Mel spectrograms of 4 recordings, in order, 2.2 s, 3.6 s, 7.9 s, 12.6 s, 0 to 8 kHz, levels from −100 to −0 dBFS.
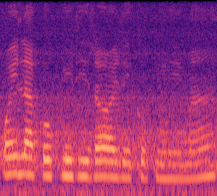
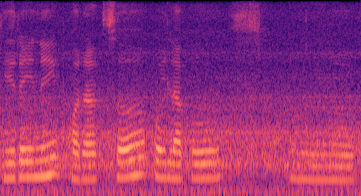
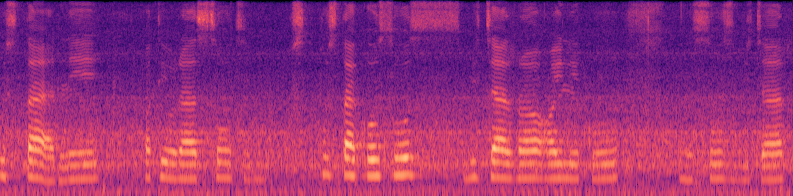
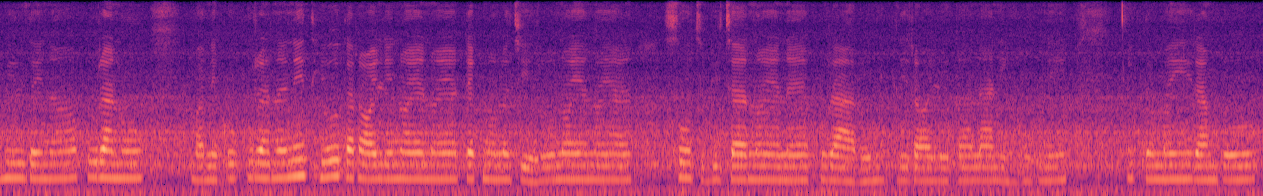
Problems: background sounds at intervals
